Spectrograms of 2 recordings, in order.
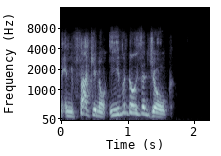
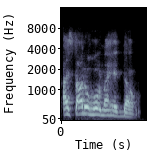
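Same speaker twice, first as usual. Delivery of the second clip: ordinary talk, nothing marked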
